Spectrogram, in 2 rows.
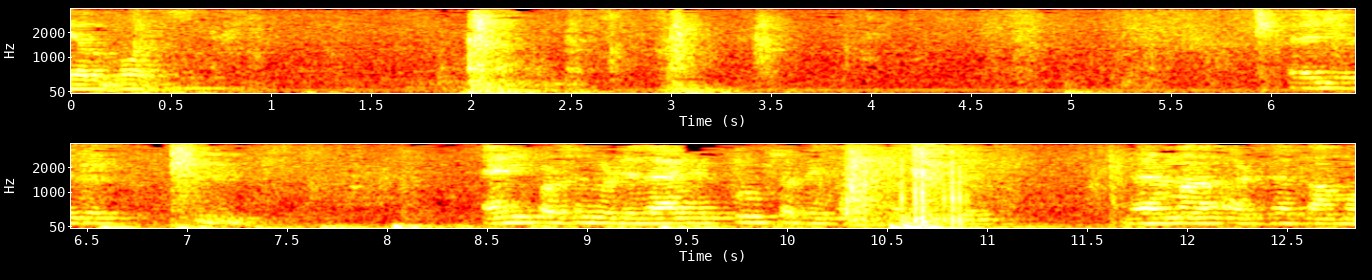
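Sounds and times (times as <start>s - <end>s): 
speech: 0.0s - 0.6s, 6.2s - 7.2s, 8.5s - 12.8s
door shutting with solid thuds: 1.9s - 3.3s.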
